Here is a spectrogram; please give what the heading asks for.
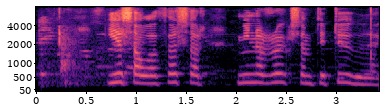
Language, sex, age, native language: Icelandic, male, 11, Icelandic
